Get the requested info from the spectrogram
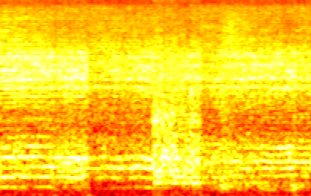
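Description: Live rock band playing loud: electric guitar chords over a drum kit.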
